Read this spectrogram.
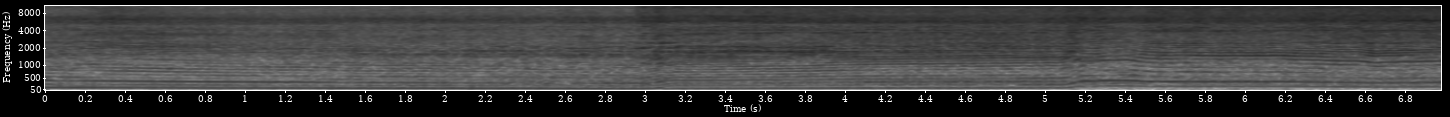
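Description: A motorcycle engine roars loudly up close, its pitch shifting with gear changes.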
